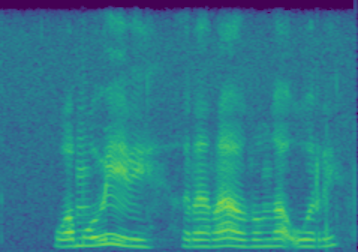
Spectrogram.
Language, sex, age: Venda, female, 25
